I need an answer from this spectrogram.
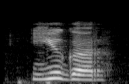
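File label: "йигӧр", Komi, female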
